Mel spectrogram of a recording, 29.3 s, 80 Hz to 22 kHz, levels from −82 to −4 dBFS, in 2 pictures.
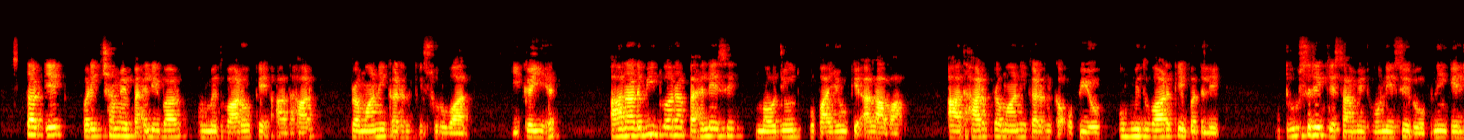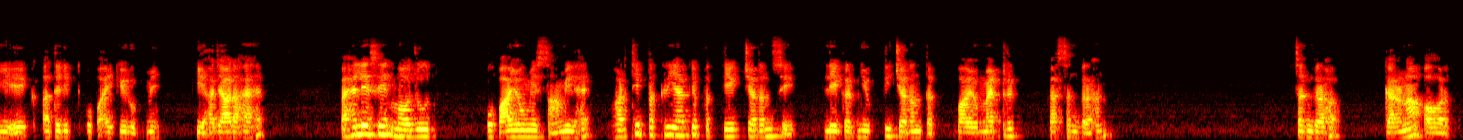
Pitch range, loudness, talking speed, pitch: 135-160 Hz, -22 LUFS, 140 wpm, 145 Hz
